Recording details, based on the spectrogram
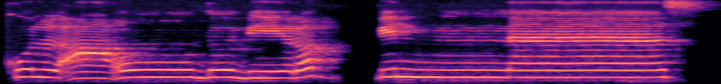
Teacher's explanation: Didengung lagi dikit ya huruf nun.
